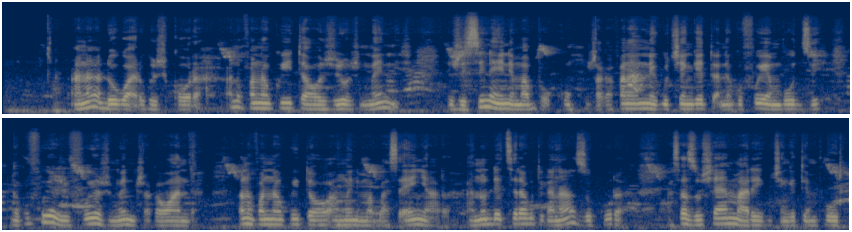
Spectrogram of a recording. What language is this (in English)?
Ndau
